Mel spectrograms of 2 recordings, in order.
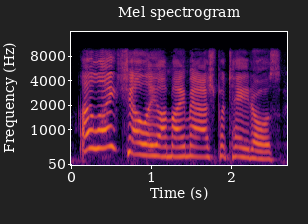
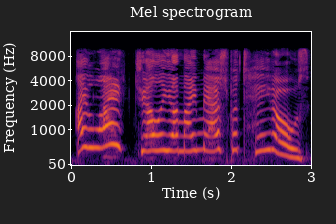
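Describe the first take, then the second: First: Put-on high, louder small-child voice; defiant little girl. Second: Put-on very high, slow, sulky child voice; sulky little girl. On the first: Little sister talking back to mother, defiant. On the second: Little sister interrupting again at dinner, sulky. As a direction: drag out the protest, pitched way up. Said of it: "looking sulky". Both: A narrator's reading.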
